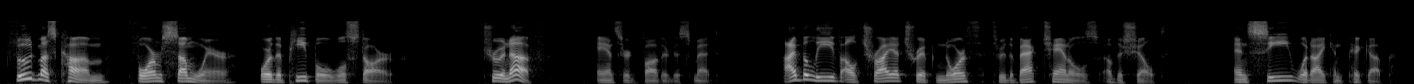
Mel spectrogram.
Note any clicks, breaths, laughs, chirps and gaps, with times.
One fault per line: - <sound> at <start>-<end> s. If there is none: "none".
none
